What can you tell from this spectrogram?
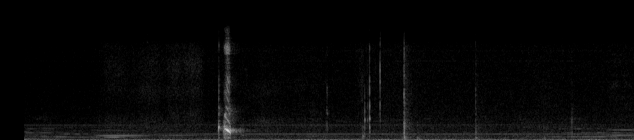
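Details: Infant twins alternating hiccups: a sharp, brief hiccup sound against quiet room noise and a steady background hum, followed by a few faint clicks. Infant hiccups.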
